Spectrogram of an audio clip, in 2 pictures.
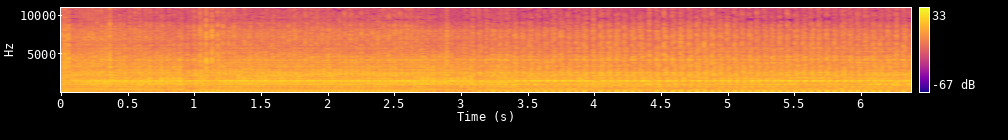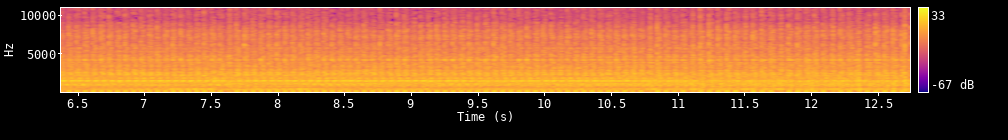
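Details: Briggs lawnmower engine with a JB Weld-epoxied connecting rod journal, running fast with no blade: light, regular knock under busy exhaust rattle; suspected mild rod knock, not confirmed.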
